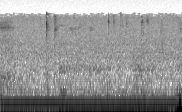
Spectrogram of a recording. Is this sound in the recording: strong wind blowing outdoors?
no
